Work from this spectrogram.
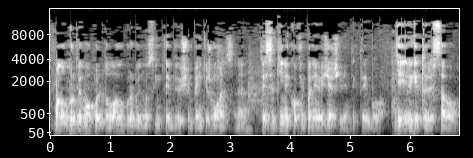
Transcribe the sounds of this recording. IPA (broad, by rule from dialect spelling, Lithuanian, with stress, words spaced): ˈmɑːnoː ˈɡrʊpʲeː ˈbʊʋoː poːlʲɪtoːˈlˠoːɡuː ˈɡrʊbʲɛɪ nʊ sɐˈkʲiːkʲɪm ˈtɐɪp ˈdʲʋʲɪdʲɛʃʲɪmt pʲɛŋʲˈkʲɪ ˈʒmoːnʲeːs ɐˈnʲɛ tɐɪ sʲɛpʲˈtʲiːnʲɪ ˈkoːkʲɪ pɐnʲɛʋʲeːˈʒʲiɛt͡ʃʲɛɪ ʋʲiɛn tʲɪkˈtɐɪ ˈbʊʋoː jiɛ ˈɪrʲɡʲɪ ˈtʊrʲɪ ˈsɑːʋoː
